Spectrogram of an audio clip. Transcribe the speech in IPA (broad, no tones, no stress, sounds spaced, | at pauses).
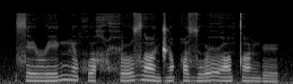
s e ɹ e ŋ ẽ χʷ e χ ħ u zˤ ẽ d͡ʒ õ q o z u ʕ õ tˤ ẽ ŋ ø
